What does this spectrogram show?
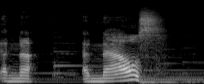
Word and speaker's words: annals: I thought it said anals. I was like, wait, what? No. What? It's the annals? Annals, right? Is that how it's pronounced?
